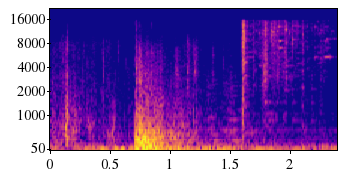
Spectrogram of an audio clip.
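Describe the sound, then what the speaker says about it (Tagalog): A glass sound effect in an audio horror story: a sharp, loud smash and crash of breaking glass followed moments later by a second heavy impact with scattering debris, close and without talk. "Sinundan yon ng malakas na tunog ng salaming nabasag at ng isa pang mas malakas na kalabog"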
